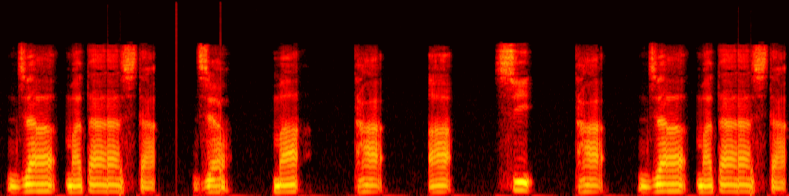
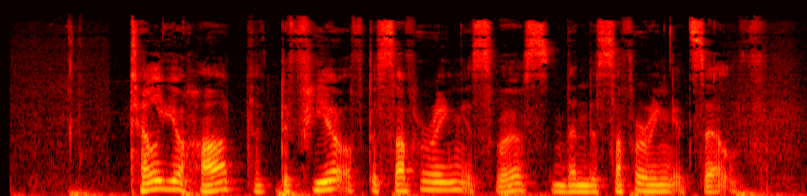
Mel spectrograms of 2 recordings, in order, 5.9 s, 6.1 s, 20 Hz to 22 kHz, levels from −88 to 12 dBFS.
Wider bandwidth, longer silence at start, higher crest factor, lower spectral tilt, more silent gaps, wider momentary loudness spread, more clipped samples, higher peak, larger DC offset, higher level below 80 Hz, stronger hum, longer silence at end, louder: second, 9.2 kHz vs 16 kHz; about the same, 0.05 s vs 0.15 s; about the same, 18 dB vs 20 dB; second, -4 dB/octave vs -5.5 dB/octave; neither; second, 9 LU vs 15 LU; neither; about the same, -6 dBFS vs -8 dBFS; neither; second, -62 dBFS vs -44 dBFS; neither; about the same, 0.05 s vs 0.1 s; first, -23 LUFS vs -28 LUFS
